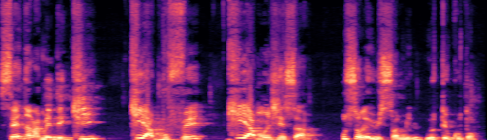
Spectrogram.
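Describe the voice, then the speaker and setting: High-voiced insistent male show host. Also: very animated, a little fast, fairly bright tone. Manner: theatrical, repeats questions insistently. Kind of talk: live-stream talk show hosting.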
